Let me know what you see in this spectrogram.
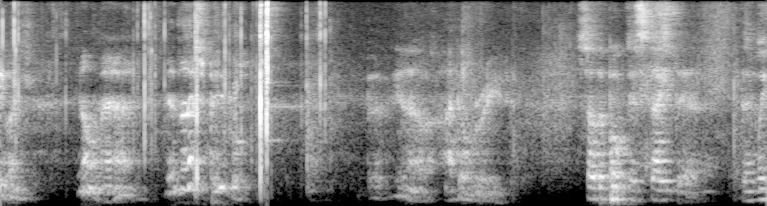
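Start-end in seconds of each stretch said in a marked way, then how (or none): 0.8-5.0 high Bronx voice, offhand; Bronx accent. Retold or imitated. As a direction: play the girl's Bronx dismissal. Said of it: "with a Bronx accent".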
